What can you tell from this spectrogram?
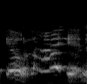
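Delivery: squealed very high, laughing through it; giddy disbelief. Retold or imitated. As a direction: shriek it like you can't believe your luck. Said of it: "was like".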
